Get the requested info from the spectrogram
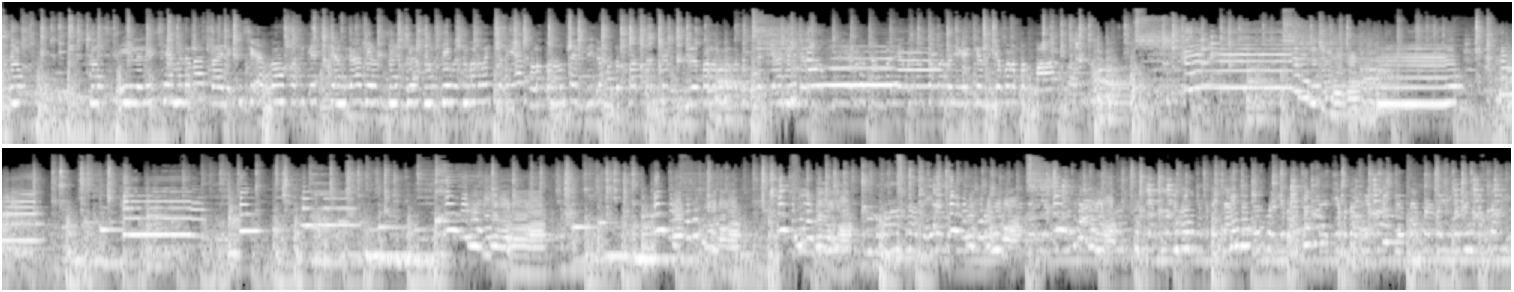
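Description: Free-improvised jazz played live: a drum kit with busy cymbal and percussion strokes under saxophone, bass marimba and a wordless voice. There is a run of short held notes that step up and down near the middle.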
